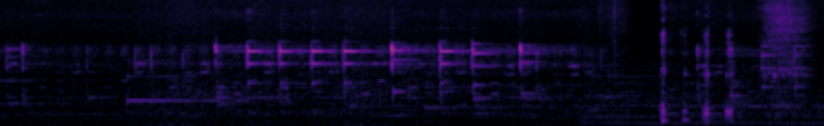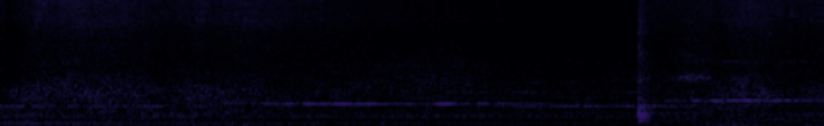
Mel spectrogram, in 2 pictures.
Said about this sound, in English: It is the cell phone ringtone of a video game character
